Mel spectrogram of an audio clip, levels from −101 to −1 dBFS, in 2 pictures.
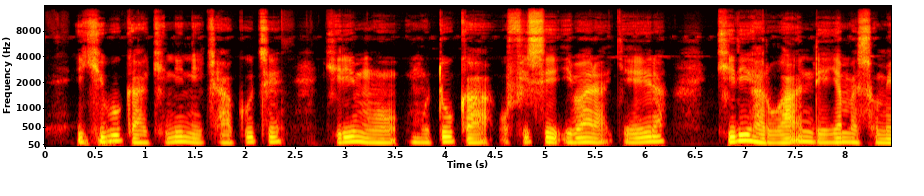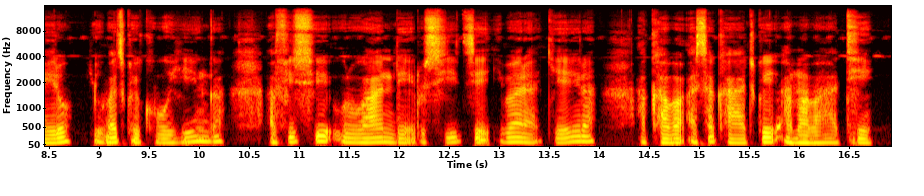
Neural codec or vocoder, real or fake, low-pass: none; real; 14.4 kHz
